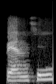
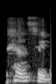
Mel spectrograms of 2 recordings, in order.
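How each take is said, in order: First: The first p is plain, without a puff of air. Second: The first p has a strong puff of air. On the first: The speaker calls it wrong. "না বলে" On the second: The speaker calls it right. "বলবো"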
